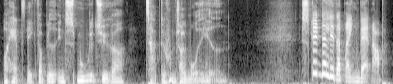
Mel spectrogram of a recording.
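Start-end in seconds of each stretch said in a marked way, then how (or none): 4.5-5.8 put-on raised, commanding old witch voice; bossy witch voice. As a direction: order the girl about like a witch. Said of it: "sagde hun til Grete".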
